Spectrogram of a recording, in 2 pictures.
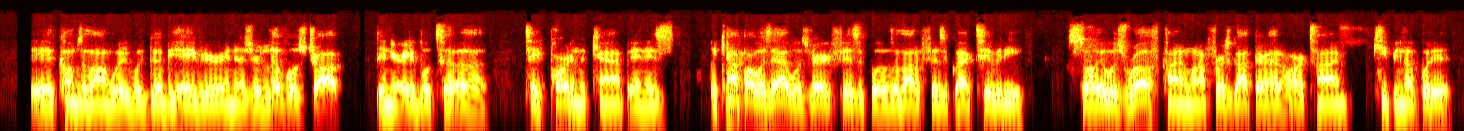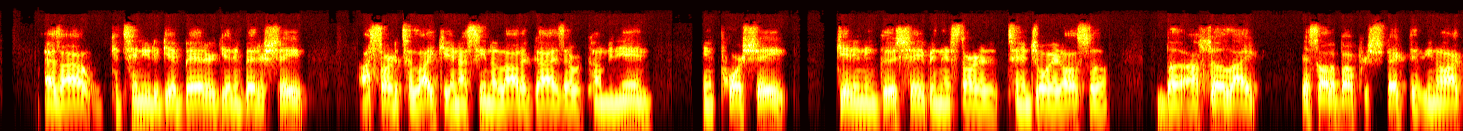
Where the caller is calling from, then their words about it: San Bernardino, California, United States; I'm calling from San Bernardino, California, and I am a firefighter.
